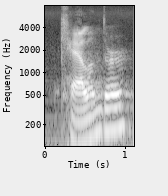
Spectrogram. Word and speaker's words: calendar: Calendar, the first one is stressed, the second and third are unstressed.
